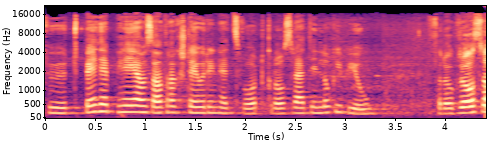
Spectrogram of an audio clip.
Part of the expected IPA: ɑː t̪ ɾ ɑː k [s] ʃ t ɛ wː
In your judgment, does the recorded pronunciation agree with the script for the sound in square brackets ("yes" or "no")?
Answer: yes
